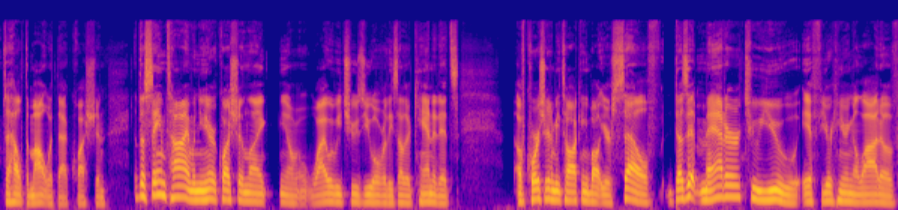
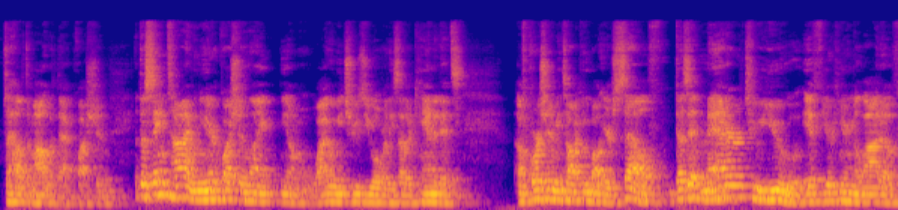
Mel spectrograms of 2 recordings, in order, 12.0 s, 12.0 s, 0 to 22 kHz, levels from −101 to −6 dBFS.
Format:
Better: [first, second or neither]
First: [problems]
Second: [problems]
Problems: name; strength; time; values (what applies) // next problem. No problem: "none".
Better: first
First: none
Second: off-mic speech; far // room echo; noticeable; dies away in 0.5 s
